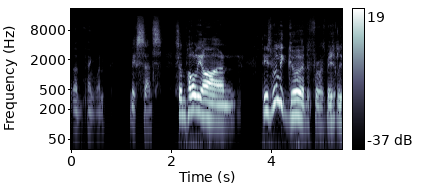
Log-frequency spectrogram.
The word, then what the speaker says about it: Empoleon: Wow, I've been saying it wrong this whole time. Fire Eevee is Flareon, and don't worry, we'll talk about Eevees later. Hold that thought. Yeah, Empoleon. So Empoleon. Think of it like Napoleon, except a penguin.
